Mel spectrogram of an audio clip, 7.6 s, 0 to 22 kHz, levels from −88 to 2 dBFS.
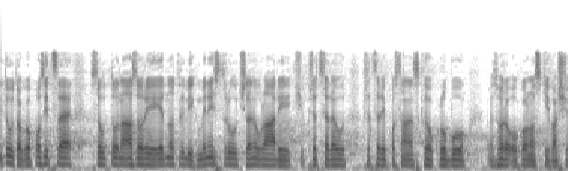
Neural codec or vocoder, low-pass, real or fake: codec, 16 kHz, 16 kbps, FunCodec, trained on Chinese and English, 50 frames a second; 7.2 kHz; fake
